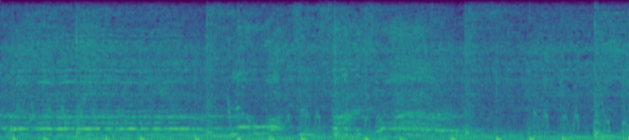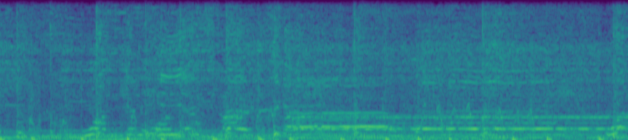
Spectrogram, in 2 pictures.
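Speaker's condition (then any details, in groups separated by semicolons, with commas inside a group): No condition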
